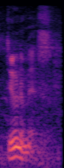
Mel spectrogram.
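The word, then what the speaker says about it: dunamis (δύναμις): The Greek word translated power here is dunamis. I think that's how you pronounce it. It's dunamis.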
